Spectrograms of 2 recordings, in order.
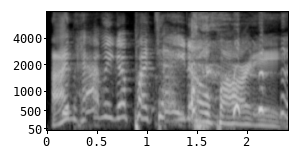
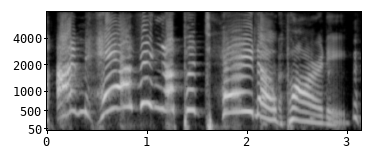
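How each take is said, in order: First: Gilbert Gottfried voice. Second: High, slow squawk through laughter; Gilbert Gottfried voice. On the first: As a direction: screech it high like a comic. Joins the Gottfried impression. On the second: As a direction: echo it high and slow like the comic. Repeats line in Gottfried voice. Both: Acted.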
